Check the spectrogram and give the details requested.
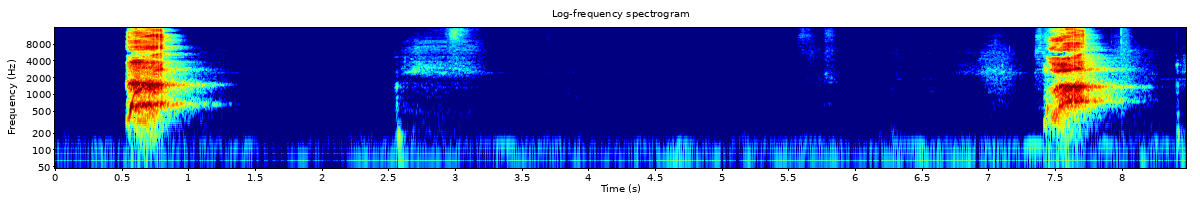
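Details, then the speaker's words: Two sharp, abrupt hiccups about seven seconds apart in a quiet room, about eight minutes into an ongoing bout of hiccups; hiccups. "maybe we can go to to 10 minutes and then we'll and then we'll cut it there 10 minutes let's see that might be a good idea cuz we're already at 8 eight minutes of hiccups that's so"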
